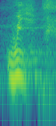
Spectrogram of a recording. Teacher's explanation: un oui un peu plus marqué, un peu définitif, presque solennel, avec une petite fricative finale d'ailleurs, un wish.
